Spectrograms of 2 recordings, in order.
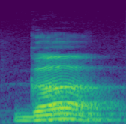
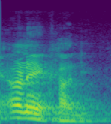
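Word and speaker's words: ङ: लेकिन यदि हकीकत में उच्चारण देखा जाए तो आज आपको एक नई चीज सीखने को मिलेगी। यदि आप उच्चारण करेंगे तो इसका उच्चारण होता है गे। क्या होता है इसका उच्चारण? गे। गे को नाक से बोलोगे तो गे का उच्चारण होगा, और उस वही गे जो है उसको हम बचपन से अणे खाली बोलते हैं, जो कि क वर्ग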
